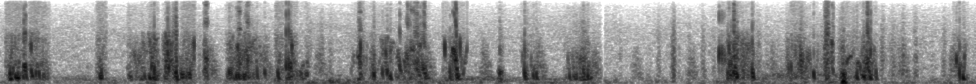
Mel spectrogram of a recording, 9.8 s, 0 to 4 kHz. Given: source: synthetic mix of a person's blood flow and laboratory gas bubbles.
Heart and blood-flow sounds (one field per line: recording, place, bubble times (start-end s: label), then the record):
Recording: Doppler ultrasound of blood flow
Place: subclavian vein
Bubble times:
0.05-0.51 s: bubbles
0.96-1.06 s: bubbles
1.27-1.59 s: bubbles
1.61-1.96 s: bubbles
2.02-2.12 s: bubbles
2.25-2.69 s: bubbles
2.75-3.10 s: bubbles
3.50-4.31 s: bubbles
4.43-4.68 s: bubbles
4.97-5.07 s: bubbles
5.21-5.41 s: bubbles
5.64-5.96 s: bubbles
7.18-7.58 s: bubbles
7.86-8.18 s: bubbles
8.23-8.34 s: bubbles
8.40-8.79 s: bubbles
9.53-9.68 s: bubbles
From the record:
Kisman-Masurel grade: 232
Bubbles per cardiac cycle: several, 3 to 8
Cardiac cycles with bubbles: 50 to 99%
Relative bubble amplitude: moderate (0.250 to 0.450)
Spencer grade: 3 (all of the cardiac periods contain showers or single bubble signals, but not dominating or overriding the cardiac motion signals)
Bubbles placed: anywhere in the cardiac cycle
